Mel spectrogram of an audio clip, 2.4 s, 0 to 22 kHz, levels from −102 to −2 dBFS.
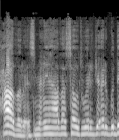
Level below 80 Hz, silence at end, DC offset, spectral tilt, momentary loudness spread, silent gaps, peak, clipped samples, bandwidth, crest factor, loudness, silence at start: -48 dBFS; 0 s; under 0.1%; -5.5 dB/octave; 12 LU; none; 0 dBFS; under 0.1%; 13.5 kHz; 16 dB; -17 LUFS; 0 s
